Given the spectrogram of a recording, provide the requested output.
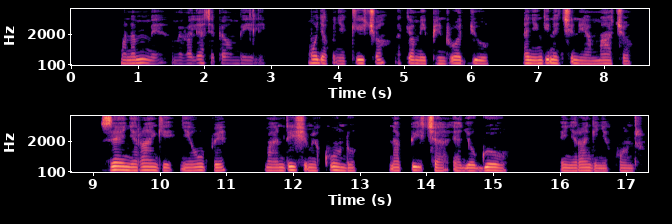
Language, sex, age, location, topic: Swahili, female, 25-35, Mombasa, government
